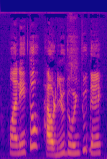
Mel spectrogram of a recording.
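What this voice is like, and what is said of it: Imitates another person's accented voice. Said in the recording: “she still talks like ... she'd probably still have that fucking accent”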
